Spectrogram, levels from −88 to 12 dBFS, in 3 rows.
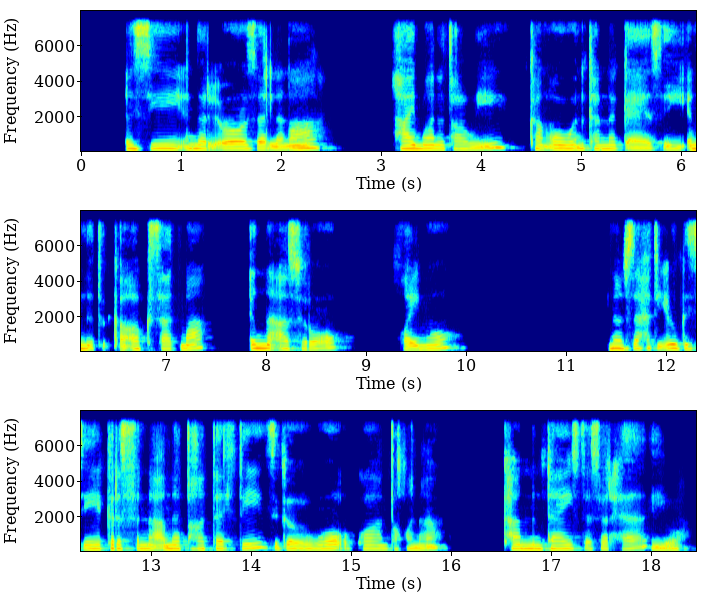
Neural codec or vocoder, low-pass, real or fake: codec, 16 kHz, 2 kbps, X-Codec, HuBERT features, trained on balanced general audio; 7.2 kHz; fake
